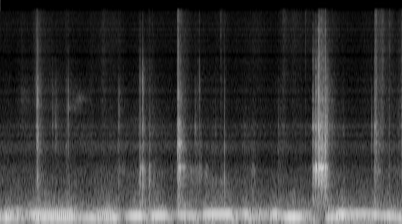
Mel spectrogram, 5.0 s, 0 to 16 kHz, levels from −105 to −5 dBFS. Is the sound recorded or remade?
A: remade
